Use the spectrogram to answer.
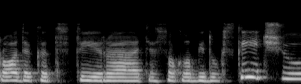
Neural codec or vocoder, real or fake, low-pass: none; real; 7.2 kHz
